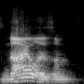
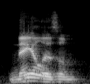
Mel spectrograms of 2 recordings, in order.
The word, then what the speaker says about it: nihilism: in a very now this word is pronounced three different ways in English English and Americanized English it's nihilism Nail ISM neill ISM take your pick all three no matter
